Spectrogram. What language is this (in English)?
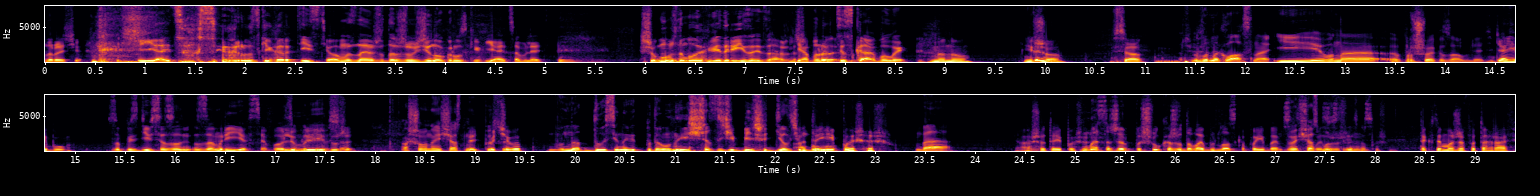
Ukrainian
